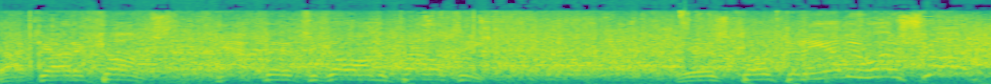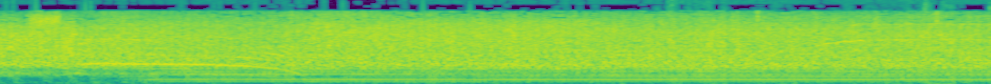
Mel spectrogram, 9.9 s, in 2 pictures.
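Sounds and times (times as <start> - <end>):
speech: 0.2 - 7.1
hockey crowd roaring after overtime goal: 0.4 - 9.9
low horn-like drone: 5.6 - 9.9.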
